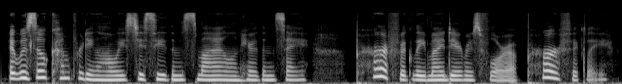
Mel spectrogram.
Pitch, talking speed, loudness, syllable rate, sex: 225 Hz, 185 wpm, -16 LUFS, 5.1 syllables/s, female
